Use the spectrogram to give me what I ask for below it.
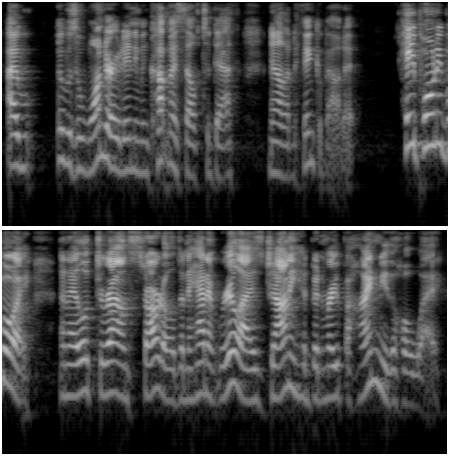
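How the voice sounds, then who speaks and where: A woman's voice: medium pitch, fast talker, hardly any pauses, sharp tone. Woman reading a novel aloud. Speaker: reader.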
